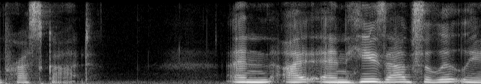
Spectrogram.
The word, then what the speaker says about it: Prescott: Somebody maybe Marshall Trimble wrote a book called They call it Prescuit spelled like Yeah. Interesting. Although my dad grew up saying Prescott and I and he's absolutely an Arizona native.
